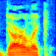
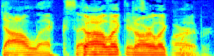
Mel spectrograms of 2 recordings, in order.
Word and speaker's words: Dalek: Andrew he did the darlick uh darlick bit I like that one that'll make a good bumper I think they're called Daleks okay I don't think it rhymes with garlic is what I'm saying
